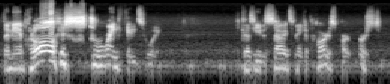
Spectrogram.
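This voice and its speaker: A man's voice: a little high, very animated, moderate pace, bright, forceful tone, slight background noise, rough recording. A man reading a story aloud in a theatrical, comedic way, with incredulous asides. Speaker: host reading fan fiction aloud.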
